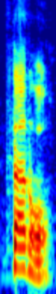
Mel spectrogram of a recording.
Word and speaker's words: Vettel: mind also was vettel if you're talking german you say fetal not vettel since they're talking english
